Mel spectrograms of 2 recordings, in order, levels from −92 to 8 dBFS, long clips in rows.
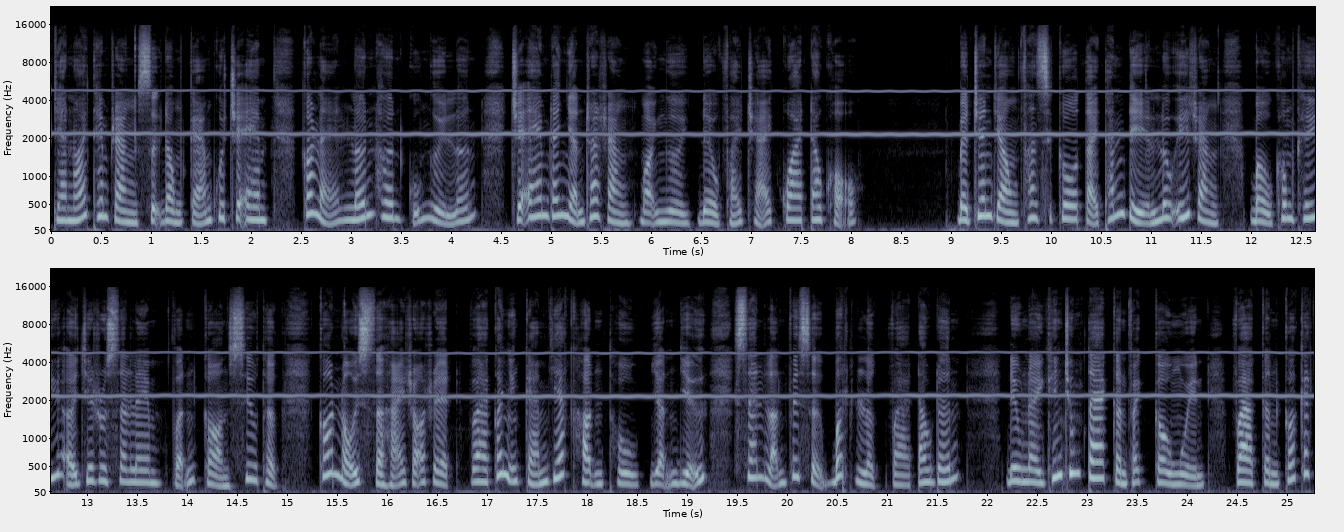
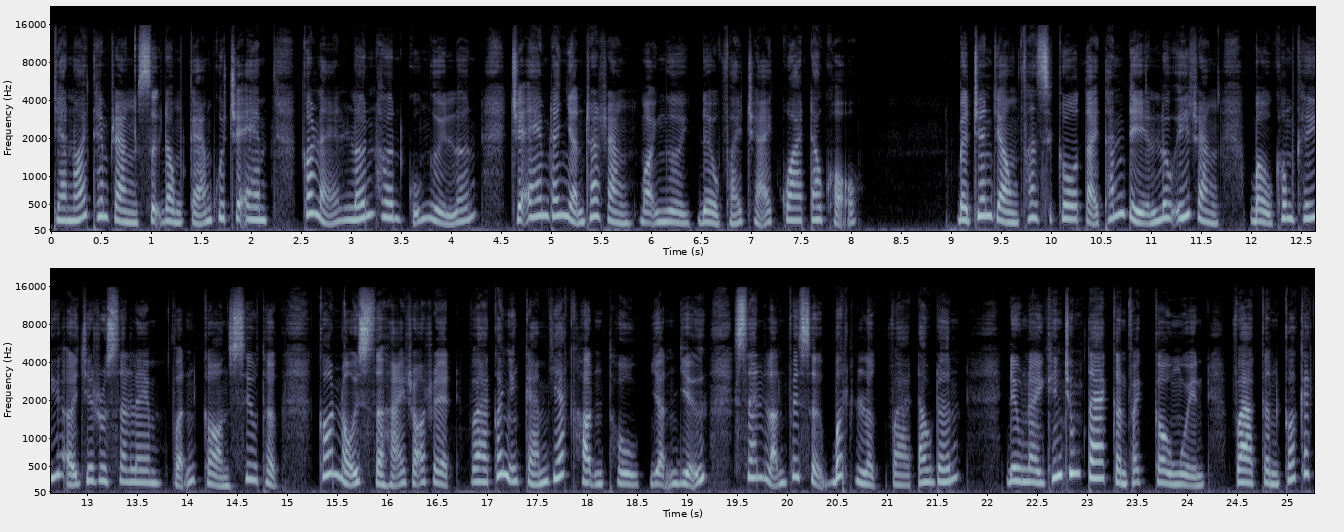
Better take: second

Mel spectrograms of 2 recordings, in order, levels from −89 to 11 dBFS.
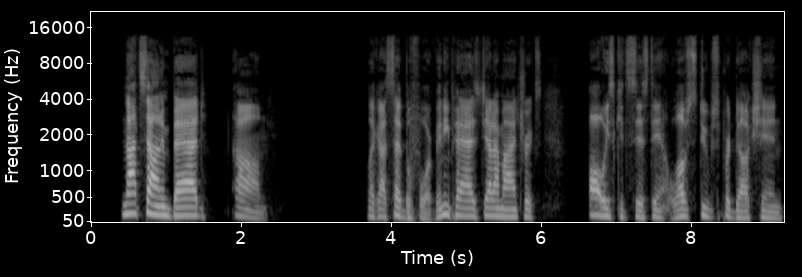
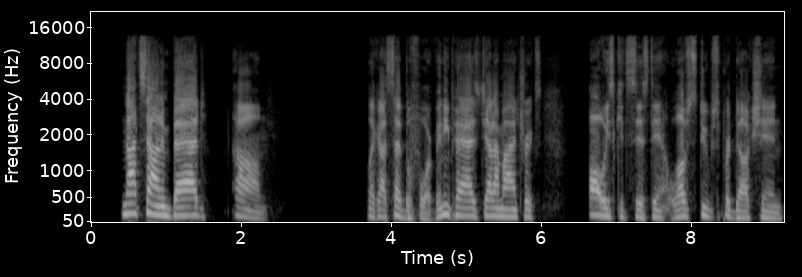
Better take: first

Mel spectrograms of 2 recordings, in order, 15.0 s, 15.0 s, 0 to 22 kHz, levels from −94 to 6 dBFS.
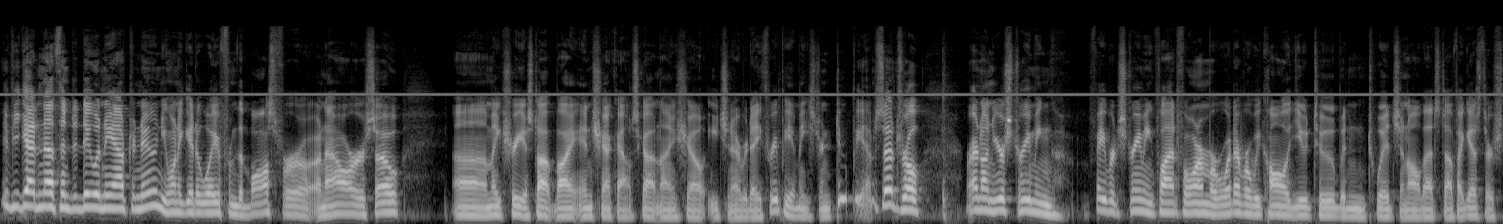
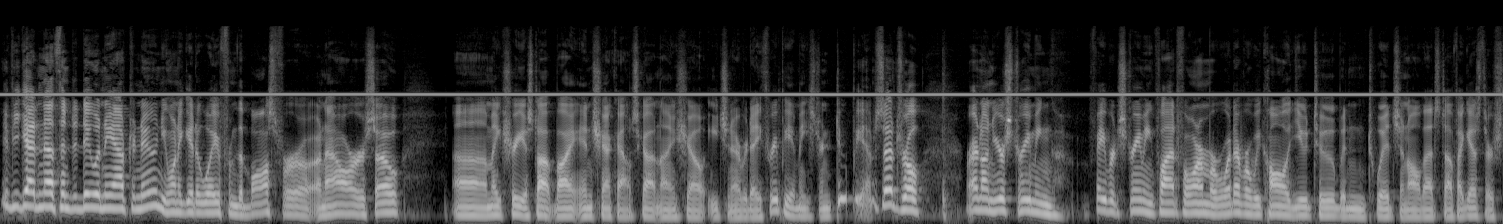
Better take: first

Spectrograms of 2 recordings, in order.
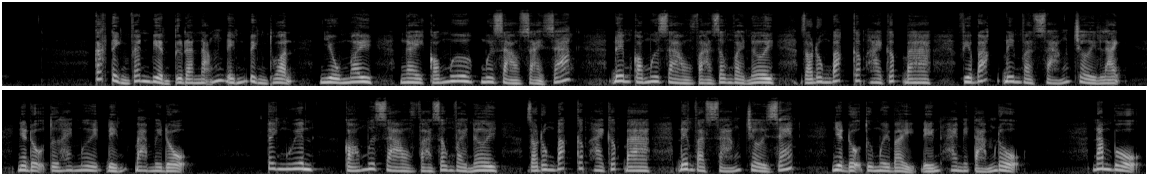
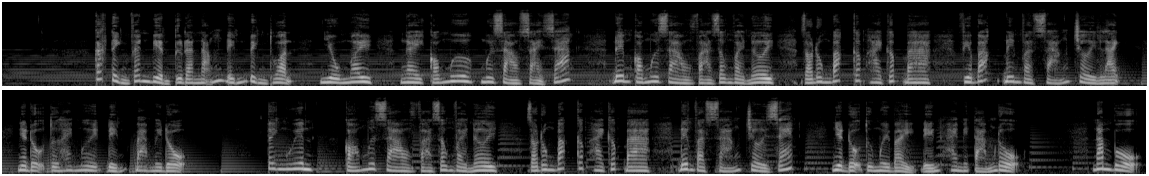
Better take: first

